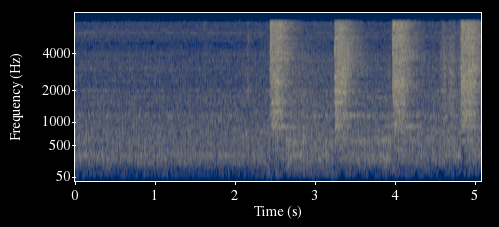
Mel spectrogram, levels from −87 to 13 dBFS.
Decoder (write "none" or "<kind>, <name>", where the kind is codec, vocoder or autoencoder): vocoder, HiFi-GAN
